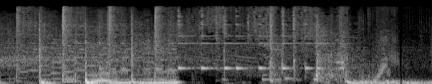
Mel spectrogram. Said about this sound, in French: Allez, jingle, on passe à la deuxième polémique de la soirée. On fait comme si c'était routinier. Polémique numéro 2, jingle.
